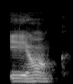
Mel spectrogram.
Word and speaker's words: iankh: That is pronounced I. So instead of enk, you have I and then I and together is eonk.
